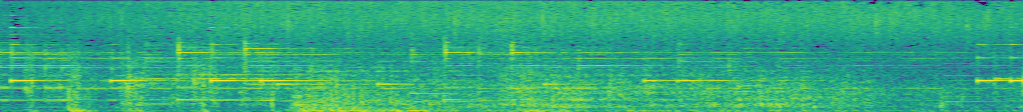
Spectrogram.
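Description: Thunder rumbling over steady heavy rain, a storm effect laid under soft, slow music with long held notes. The rumble swells strongest about three to five seconds in, then settles back under the rain.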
